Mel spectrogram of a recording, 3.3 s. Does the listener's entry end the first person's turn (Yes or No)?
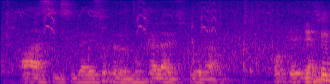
Yes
